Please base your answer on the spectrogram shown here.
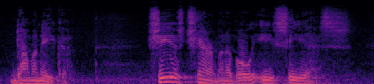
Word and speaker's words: Dominica: prime minister eugenia charles of dominica i call that wrong she pronounces it dominica she is chairman of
